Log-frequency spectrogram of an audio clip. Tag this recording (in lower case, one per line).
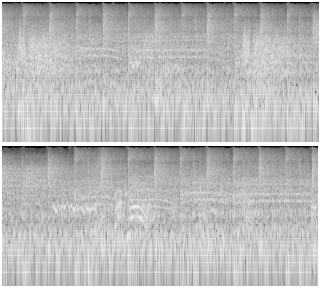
music
speech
